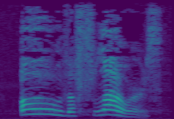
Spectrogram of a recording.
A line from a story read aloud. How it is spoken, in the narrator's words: exclaimed Clara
